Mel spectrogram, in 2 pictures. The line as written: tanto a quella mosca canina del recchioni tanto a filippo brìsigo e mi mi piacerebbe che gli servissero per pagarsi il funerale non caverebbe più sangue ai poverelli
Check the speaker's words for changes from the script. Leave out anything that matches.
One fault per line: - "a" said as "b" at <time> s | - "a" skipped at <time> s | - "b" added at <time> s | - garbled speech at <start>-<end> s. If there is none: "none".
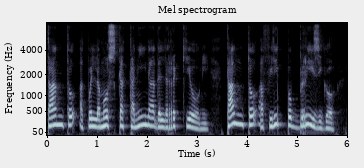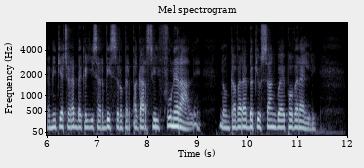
- "mi" skipped at 6.2 s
